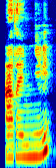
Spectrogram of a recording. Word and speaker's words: araignée: The GN sounds like that. Espagne, araignée, nye.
